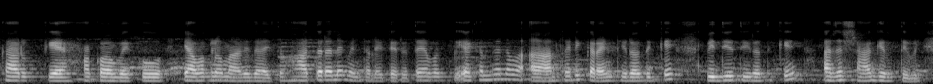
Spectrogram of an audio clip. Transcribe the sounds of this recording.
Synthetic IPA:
kaːɾukːeɦaːkoːbeːkujaːʋaːɡɐlumaːɽid̪ɐɾɐjt̪ːuɦaːt̪ɐɾɐne̞ːʋeɳʈilɐjʈiɾut̪ːeajaːkend̪ɐɾenaːʋuʔaaːlɾeɽikɐɾeɳʈiɾo̞ːd̪ɐkːe̞ | ʋid̪jut̪ːiɾoːd̪ɐkːe̞ | ɐɾɐsʈaːɡiɾt̪iːʋi

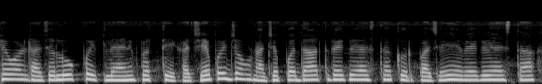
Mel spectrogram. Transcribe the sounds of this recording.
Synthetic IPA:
keʋəɭʈat͡ɕelok̚pəjt̪leaɽ̃ipɾət̪jekat͡ɕeapəɳd͡zəwɳat͡ɕepəd̪aɾt̪ʰʋeɡɭeəst̪akəɾpat͡ɕejeʋeɡɭeəst̪a

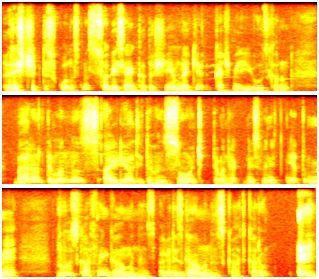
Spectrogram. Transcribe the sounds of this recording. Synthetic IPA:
ɾesʈɾikʈskuːlɐsmɐsɐɡɐjsaːnʲkʰɐt̪ɨɾʃeːmnɐkʲikɐʃmiːɾijuːzkɐɾunbɐɦɾaːlt̪imɐnɦɨnzaːjɖijaːld͡ʒiːt̪iɦɐnzsõːt͡ʃt̪imɐnɦeknɐsʋɐnit̪ɐt̪ɨmeɾuːzkaːt̪ʰʋɐnʲɡaːmɐnɦɨzɐ̰ɡɐɾizɡaːmɐnɦɨnzkaːt̪ʰkɐɾun

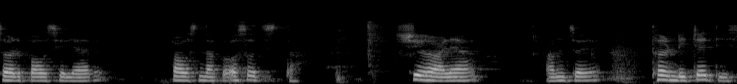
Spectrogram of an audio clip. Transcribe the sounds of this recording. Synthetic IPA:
səɽpawseljaɾ | pawsnakəsəd̪ist̪a | ɕiɦaɭjaː | mt͡səjt̪ʰəɳɖit͡ɕad̪iːs

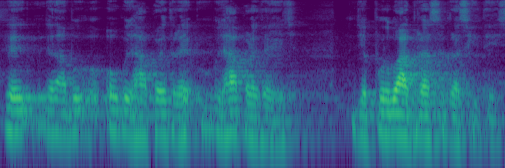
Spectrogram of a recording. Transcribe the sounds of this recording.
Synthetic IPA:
sed͡ʒenabobud͡ʒʱapəɽɛt̪ɾəɦɛbud͡ʒʱapəɽɛt̪əjt͡ʃʰ | d͡ʒepuɾbakɾəsɡɾəsit̪ət͡ʃʰ

